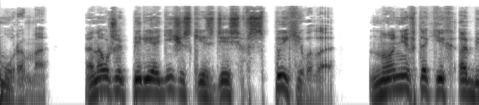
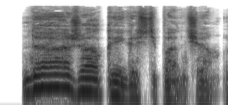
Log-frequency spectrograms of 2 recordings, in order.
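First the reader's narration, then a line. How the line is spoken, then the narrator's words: Sighing. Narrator (Russian): вздохнул Величко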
